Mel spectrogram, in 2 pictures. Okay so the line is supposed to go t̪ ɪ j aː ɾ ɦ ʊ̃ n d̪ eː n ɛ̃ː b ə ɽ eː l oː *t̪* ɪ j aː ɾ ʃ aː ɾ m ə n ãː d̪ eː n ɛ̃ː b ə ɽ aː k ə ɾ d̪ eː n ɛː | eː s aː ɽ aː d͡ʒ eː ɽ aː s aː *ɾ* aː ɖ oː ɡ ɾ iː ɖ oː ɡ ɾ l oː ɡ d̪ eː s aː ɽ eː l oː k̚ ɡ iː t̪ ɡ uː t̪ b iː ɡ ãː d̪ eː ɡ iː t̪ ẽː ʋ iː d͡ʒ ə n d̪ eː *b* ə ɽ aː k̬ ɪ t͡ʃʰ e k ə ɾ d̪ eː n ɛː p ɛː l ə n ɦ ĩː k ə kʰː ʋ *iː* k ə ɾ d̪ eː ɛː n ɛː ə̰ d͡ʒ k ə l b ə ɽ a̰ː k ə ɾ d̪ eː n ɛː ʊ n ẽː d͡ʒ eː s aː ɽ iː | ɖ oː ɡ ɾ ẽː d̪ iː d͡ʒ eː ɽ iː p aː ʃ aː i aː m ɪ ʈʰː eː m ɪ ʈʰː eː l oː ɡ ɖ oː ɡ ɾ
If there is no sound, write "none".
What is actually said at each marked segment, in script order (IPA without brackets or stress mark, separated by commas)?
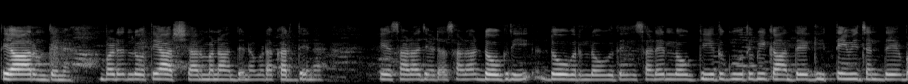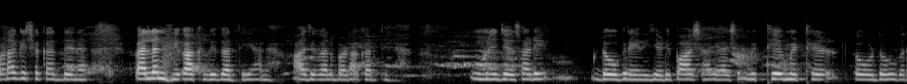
t̪, ɽ, b, iː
